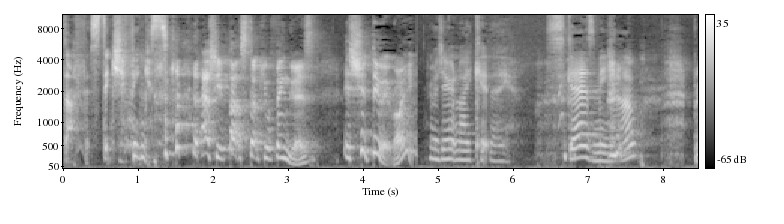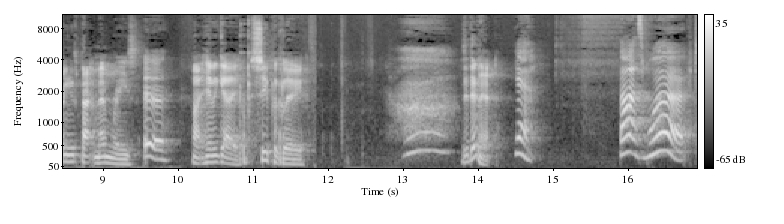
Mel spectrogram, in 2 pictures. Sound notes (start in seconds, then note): 12.8 gasps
